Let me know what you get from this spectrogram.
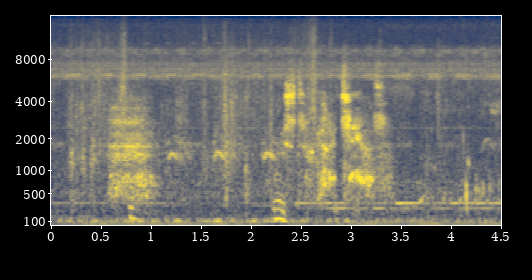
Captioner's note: chuckles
